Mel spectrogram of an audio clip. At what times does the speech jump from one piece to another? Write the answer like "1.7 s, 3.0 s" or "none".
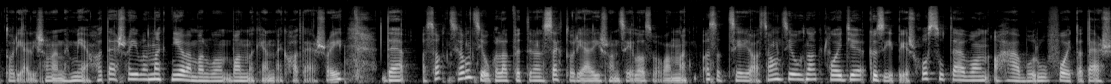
1.7 s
